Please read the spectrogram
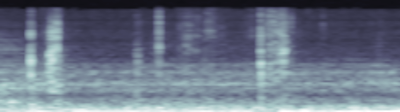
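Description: A few faint swishes of Bowman baseball trading cards sliding off a hand-held stack as they are flipped through one by one.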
